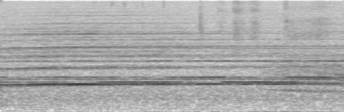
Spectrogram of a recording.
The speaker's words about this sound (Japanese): すごいね今国庁舎の周りのサイレンがなんか火事でもあったかしら火事かな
